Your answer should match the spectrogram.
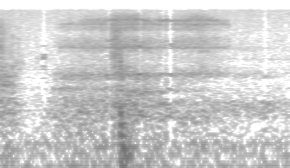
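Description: Near silence: quiet room tone with one faint, soft thump about a second in.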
